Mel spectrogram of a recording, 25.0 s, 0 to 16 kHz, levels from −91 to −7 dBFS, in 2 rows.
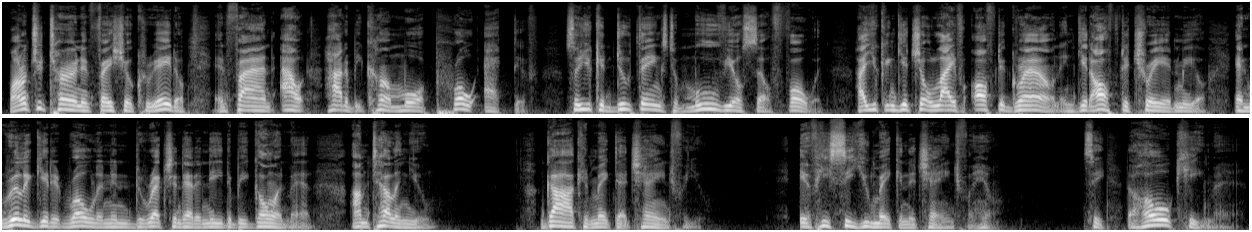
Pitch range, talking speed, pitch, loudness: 110-145 Hz, 190 wpm, 120 Hz, -24 LUFS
